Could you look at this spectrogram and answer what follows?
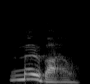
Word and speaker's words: mobile: So in British English it's mobile, mobile.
